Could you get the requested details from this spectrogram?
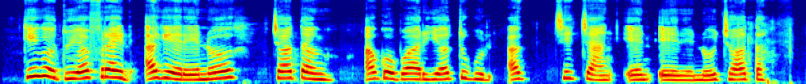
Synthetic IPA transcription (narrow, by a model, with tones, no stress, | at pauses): kɪ˦ko˨tu˨ja˦fɾa˦ɪ˨da˦ke˨ɾe˨no˦ | t͡ʃɔ˦ta˦˨ŋ | a˦ko˨ba˦ɾjɔ˦tu˦ɡu˨la˦k̚ | t͡ʃɪ˦t͡ʃa˨ŋɛ˦ne˨ɾe˨no˦t͡ʃɔ˦ta˨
